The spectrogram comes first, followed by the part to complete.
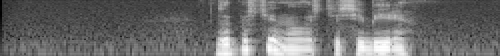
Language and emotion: Russian, sad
